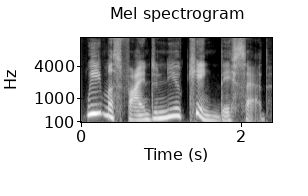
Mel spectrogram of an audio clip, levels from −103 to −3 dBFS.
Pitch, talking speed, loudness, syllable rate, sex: 205 Hz, 200 wpm, -18 LUFS, 3.6 syllables/s, female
